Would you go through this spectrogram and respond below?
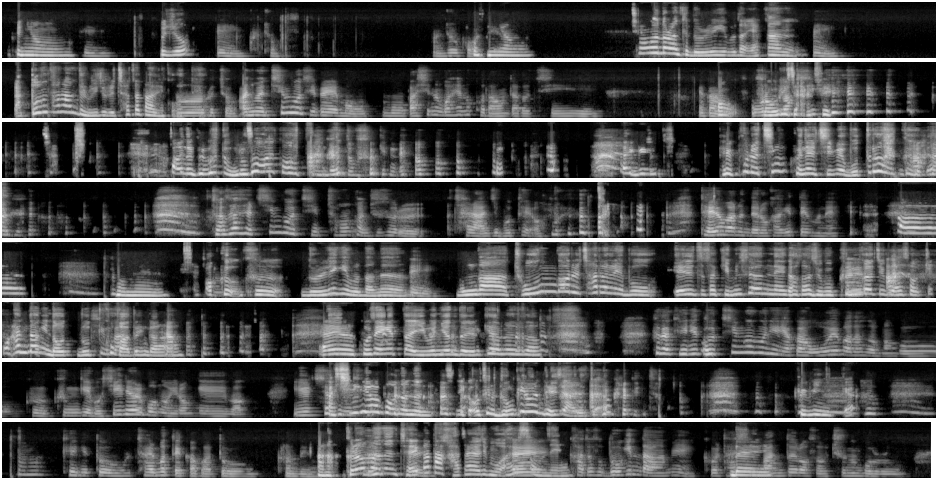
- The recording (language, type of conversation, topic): Korean, unstructured, 만약 우리가 투명 인간이 된다면 어떤 장난을 치고 싶으신가요?
- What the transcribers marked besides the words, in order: other background noise; laughing while speaking: "요리 잘 하세요?"; tapping; unintelligible speech; laughing while speaking: "그것도"; laughing while speaking: "같은데"; laugh; laughing while speaking: "아 그것도 무섭겠네요"; laugh; distorted speech; laugh; laughing while speaking: "걸요"; laughing while speaking: "아 그래"; laugh; laugh; laugh; laughing while speaking: "아"; laugh; laughing while speaking: "일치하는 게 아 그러겠죠"; laugh; laugh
